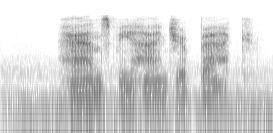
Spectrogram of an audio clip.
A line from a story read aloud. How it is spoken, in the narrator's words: she said, her voice low enough that he barely heard it over the altitude's winds and the humming repulsors of the floating guard platforms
